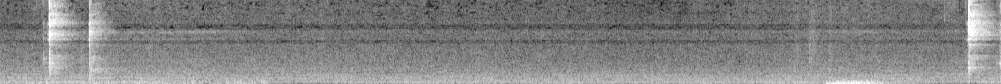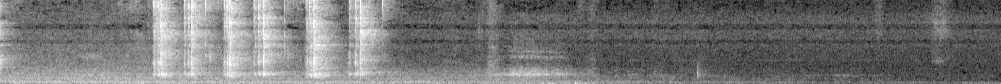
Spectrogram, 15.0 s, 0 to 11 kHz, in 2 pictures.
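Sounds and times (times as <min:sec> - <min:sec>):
ceiling fan running: 0:00.0 - 0:15.0
sharp clicks: 0:00.3 - 0:00.8, 0:07.2 - 0:07.6, 0:08.6 - 0:10.4.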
